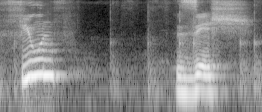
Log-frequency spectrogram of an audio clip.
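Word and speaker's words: fünfzig: 50 को बोलते हैं फ्यूनिश।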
